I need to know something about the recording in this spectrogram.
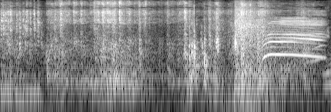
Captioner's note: engine roaring; metal cracking; thunder crashes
